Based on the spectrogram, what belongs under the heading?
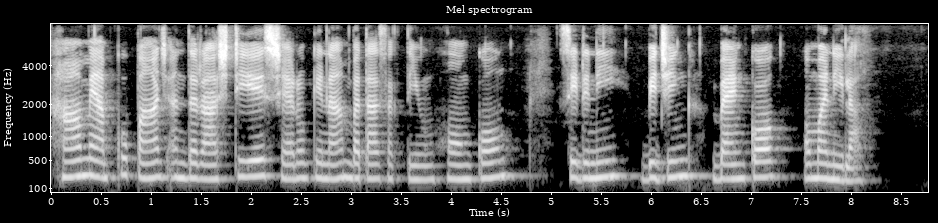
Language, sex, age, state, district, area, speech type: Hindi, female, 30-45, Madhya Pradesh, Gwalior, rural, spontaneous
